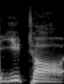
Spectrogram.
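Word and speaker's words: Eutaw: you go to reform you go to Utah and folks that is spelled eut t a w w in fact Rob we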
